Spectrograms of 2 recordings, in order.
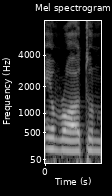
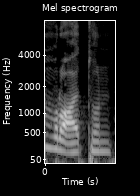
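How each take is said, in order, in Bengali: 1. শব্দটি একটি স্পষ্ট স্বরধ্বনি দিয়ে শুরু হয়। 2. শুরুর স্বরধ্বনিটি বাদ যায়, আগের শব্দের সাথে মিলে যায়। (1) "প্রথমে আমি ইমরাতুন বলছি" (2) "এই আলিফটার উচ্চারণ করছি না"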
